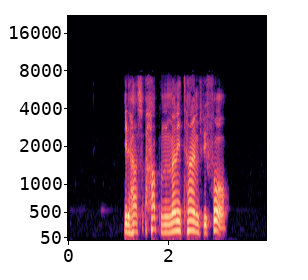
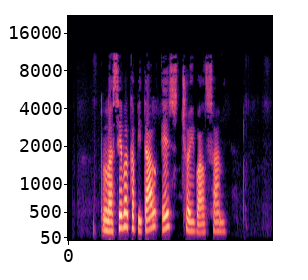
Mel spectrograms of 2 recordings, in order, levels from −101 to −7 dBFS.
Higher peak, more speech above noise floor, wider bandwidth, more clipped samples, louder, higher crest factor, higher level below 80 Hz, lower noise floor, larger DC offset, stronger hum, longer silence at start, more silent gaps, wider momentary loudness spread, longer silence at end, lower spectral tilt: about the same, -2 dBFS vs 0 dBFS; first, 68 dB vs 51 dB; second, 7.6 kHz vs 11.5 kHz; neither; about the same, -18 LUFS vs -20 LUFS; about the same, 16 dB vs 20 dB; first, -60 dBFS vs -74 dBFS; first, -85 dBFS vs -71 dBFS; neither; neither; first, 1.1 s vs 0.65 s; neither; second, 7 LU vs 11 LU; about the same, 0.85 s vs 0.95 s; first, -6.5 dB/octave vs -5 dB/octave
